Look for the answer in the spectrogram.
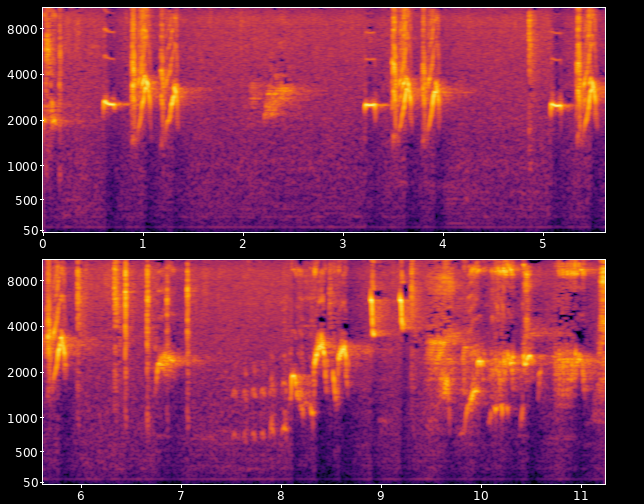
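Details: Medan white-rumped shama singing short bursts of sharp high chips and whistles, repeated roughly every two to three seconds, ending in a busier tumbling run of notes, with a low background hum.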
